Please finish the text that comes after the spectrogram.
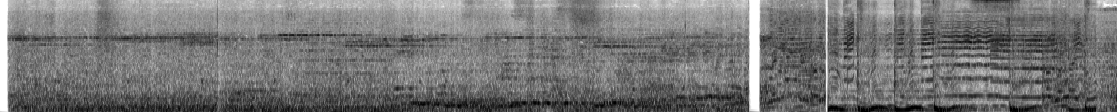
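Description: Bangalore metro train running loud and close: a dense rumble with wheel squeal, then a clattering stretch with warbling tonal whines, with voices mixed in.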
